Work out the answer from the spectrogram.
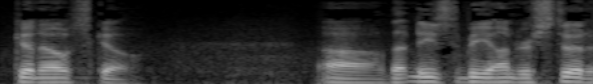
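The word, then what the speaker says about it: ginosko (γινώσκω): G-I-N, long O, S-K, long O, ginosko.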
